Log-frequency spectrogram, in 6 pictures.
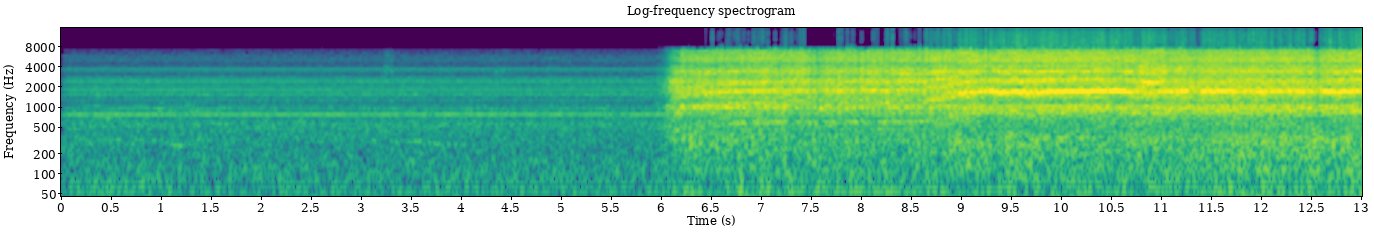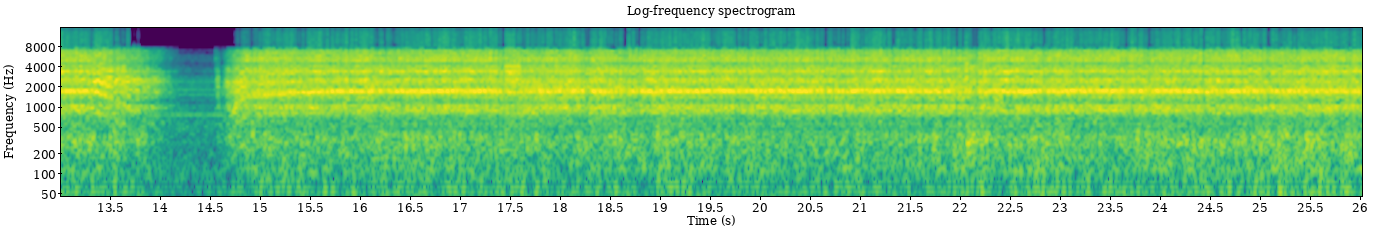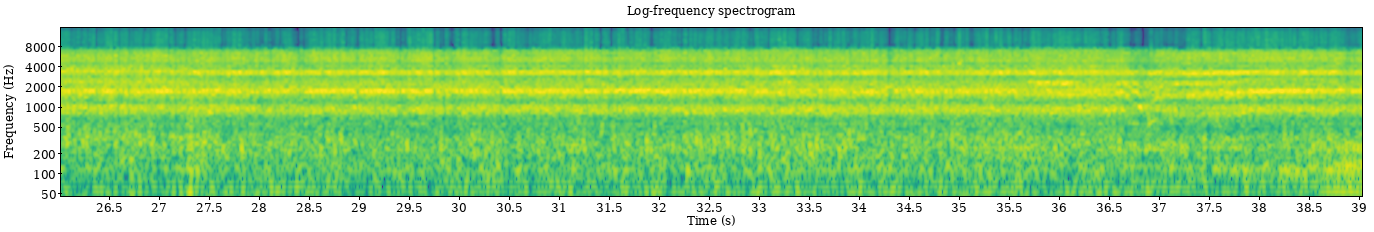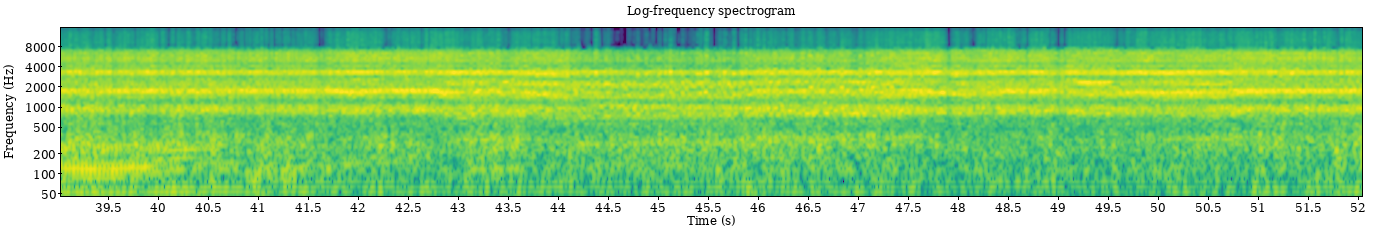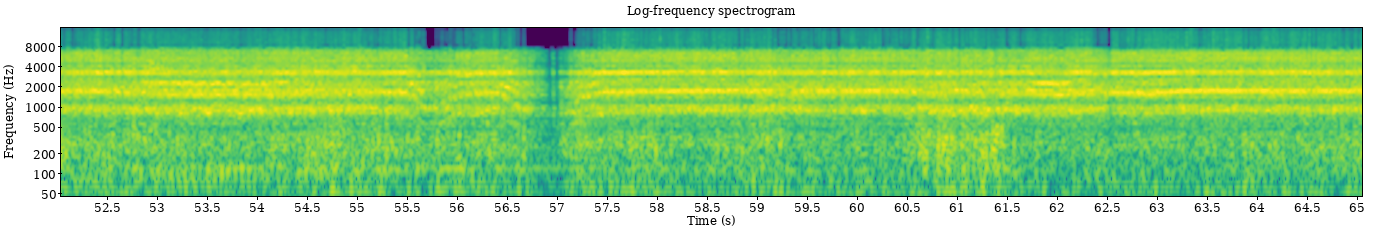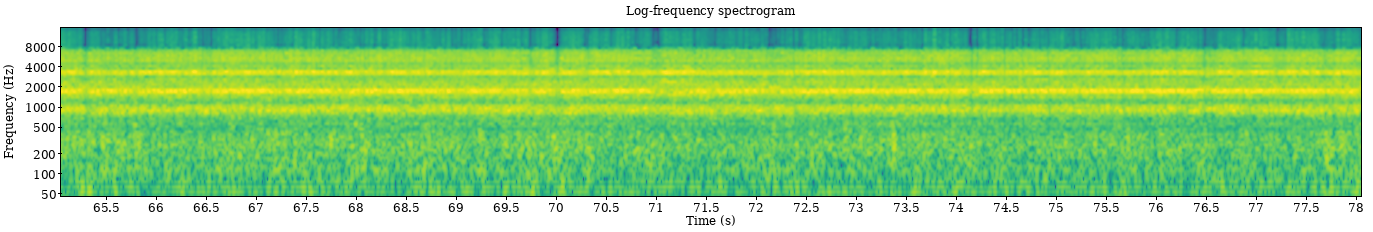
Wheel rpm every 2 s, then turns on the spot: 0, 0, 10, 140, 200, 230, 140, 160, 230, 230, 230, 230, 230, 230, 230, 230, 230, 230, 200, 230, 230, 210, 170, 200, 220, 230, 220, 210, 130, 230, 230, 220, 240, 230, 230, 230, 230, 230, 230.
none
